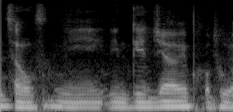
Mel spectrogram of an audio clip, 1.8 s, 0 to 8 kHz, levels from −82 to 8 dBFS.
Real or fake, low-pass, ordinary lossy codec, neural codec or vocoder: fake; 7.2 kHz; none; codec, 16 kHz, 2 kbps, X-Codec, HuBERT features, trained on balanced general audio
